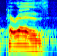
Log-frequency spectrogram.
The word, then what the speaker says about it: Perez: you hear the or Perez or Martin Martinez okay it's Martinez it's Perez and it's Dias okay that always bothers me one simple rule Z is an S okay that bothers me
